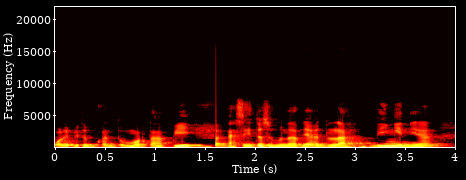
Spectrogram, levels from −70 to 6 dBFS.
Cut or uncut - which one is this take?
cut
